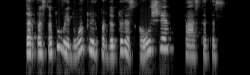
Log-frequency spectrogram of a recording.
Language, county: Lithuanian, Vilnius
